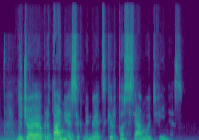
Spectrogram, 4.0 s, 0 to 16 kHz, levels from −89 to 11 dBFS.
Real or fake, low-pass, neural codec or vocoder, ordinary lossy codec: real; 14.4 kHz; none; Opus, 16 kbps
